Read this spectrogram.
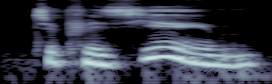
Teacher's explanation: l'accent tonique tombe sur la deuxième syllabe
